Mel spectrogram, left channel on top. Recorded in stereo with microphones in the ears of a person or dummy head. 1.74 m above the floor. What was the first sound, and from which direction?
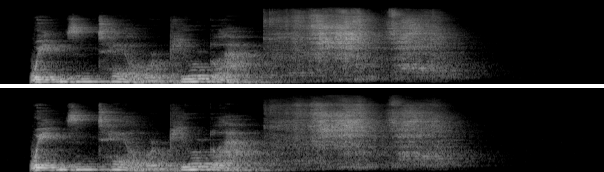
A man speaking, 5° right (ahead or behind).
